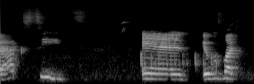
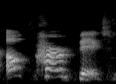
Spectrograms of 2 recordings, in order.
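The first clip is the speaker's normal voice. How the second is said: higher, drawn-out mock delight; fake-friendly stranger; 6 semitones higher, much slower than usual. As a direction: stretch it out high, mimicking the woman. Acting the woman's pleased reply.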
